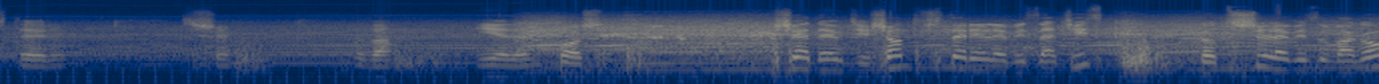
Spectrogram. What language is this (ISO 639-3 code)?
pol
